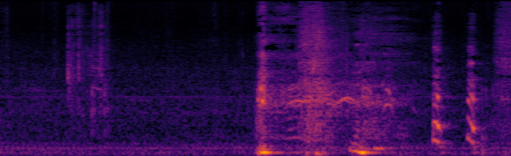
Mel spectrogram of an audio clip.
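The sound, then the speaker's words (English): Camera shutter clicks come in two quick pairs as someone takes pictures, sharp and fairly quiet, with a short burst of chuckling or voiced sound between them over a low background hum. “I'm taking pictures.”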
